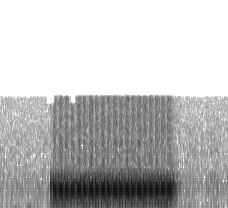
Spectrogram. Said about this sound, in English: I don't know if y'all can hear the phone ringing, but okay.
